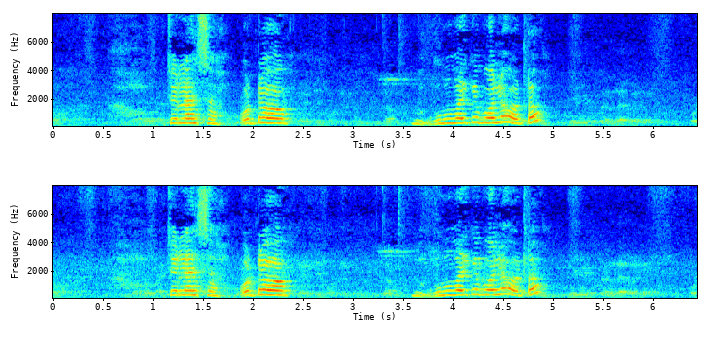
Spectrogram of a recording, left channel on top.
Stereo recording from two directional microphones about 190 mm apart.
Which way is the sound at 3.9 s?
15° left (ahead or behind).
